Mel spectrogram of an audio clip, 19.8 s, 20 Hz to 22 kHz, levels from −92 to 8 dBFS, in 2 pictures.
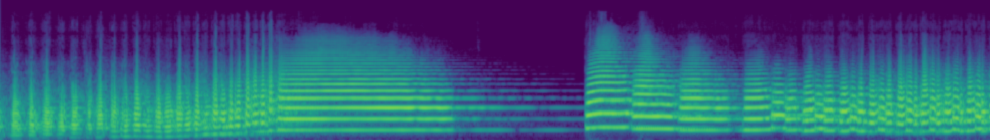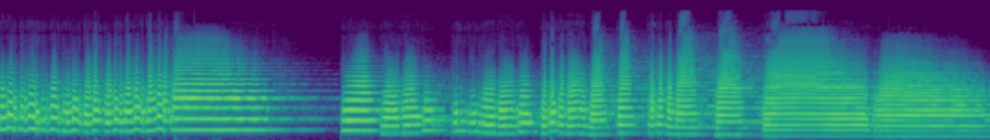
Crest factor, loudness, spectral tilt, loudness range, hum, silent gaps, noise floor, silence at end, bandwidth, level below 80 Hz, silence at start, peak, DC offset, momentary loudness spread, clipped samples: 14 dB; -14 LUFS; -4 dB/octave; 2 LU; none; none; -47 dBFS; 0 s; 14 kHz; -66 dBFS; 0 s; 0 dBFS; under 0.1%; 7 LU; under 0.1%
